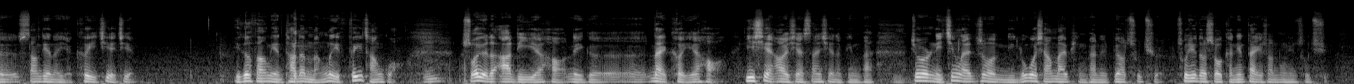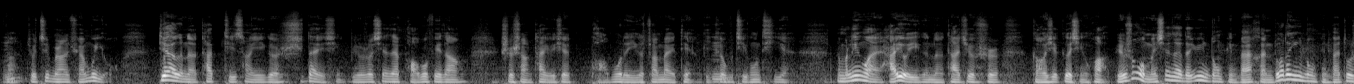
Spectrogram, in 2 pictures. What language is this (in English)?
Chinese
